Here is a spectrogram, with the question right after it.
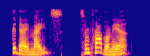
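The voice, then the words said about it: Put-on Australian accent. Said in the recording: “the Aussie accent.”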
